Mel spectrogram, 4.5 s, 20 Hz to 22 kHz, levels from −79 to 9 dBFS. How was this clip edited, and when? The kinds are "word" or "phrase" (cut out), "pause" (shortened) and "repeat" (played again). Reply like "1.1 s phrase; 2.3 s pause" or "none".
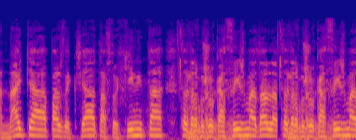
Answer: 3.5 s repeat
